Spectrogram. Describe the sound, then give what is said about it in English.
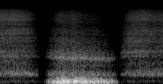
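Fast, deep breaths from a Wim Hof breathing exercise: three airy breaths in quick succession with short pauses between them, the middle one louder and heavier than the others. “I personally do 3 sets of 30 breaths. They start slow, and then as I get past 5, I go”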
